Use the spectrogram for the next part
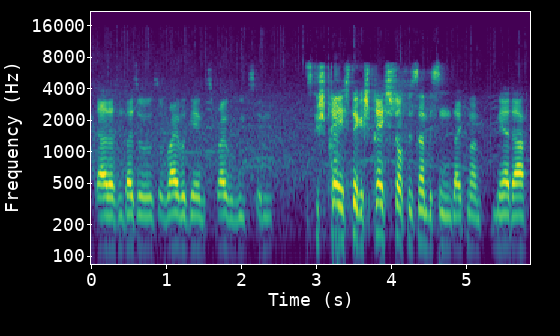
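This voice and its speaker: A man's voice: mid-range voice, level tone, a little fast, highs cut off, a little hiss or hum. A young man from Germany, a football player, answering interview questions hesitantly with many fillers and repeated words.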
